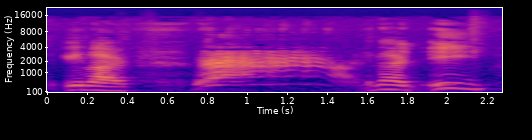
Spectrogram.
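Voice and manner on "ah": small imitation scream of despair; mock anguished cry. Hero who has failed, mock anguished cry. Hero's anguish after failing.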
